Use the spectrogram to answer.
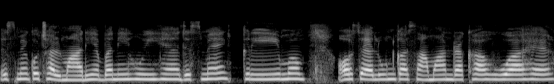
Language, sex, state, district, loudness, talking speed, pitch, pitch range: Hindi, female, Chhattisgarh, Raigarh, -14 LUFS, 160 wpm, 235 Hz, 230-240 Hz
